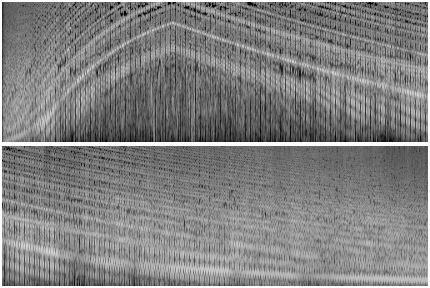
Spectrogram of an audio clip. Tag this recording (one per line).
Space
underworld
Strings
strange
design
Sounds
Texture
Binaural
Ringmod
Combfilter
Multisample
Drone
universe
SciFi
Dark
futuristic
Synth
Ambient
